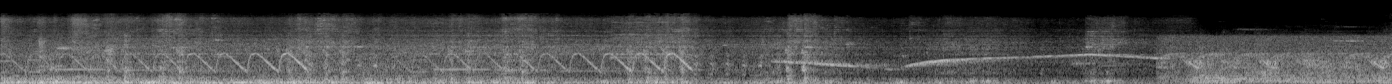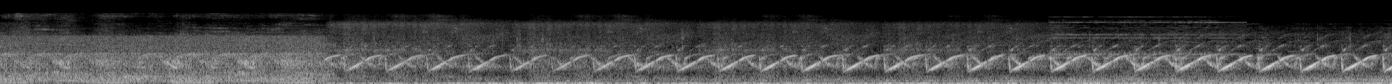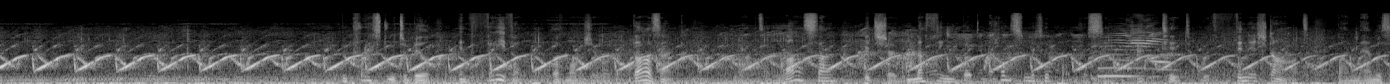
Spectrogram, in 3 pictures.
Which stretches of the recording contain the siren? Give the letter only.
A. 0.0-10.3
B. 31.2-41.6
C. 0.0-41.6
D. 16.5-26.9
C.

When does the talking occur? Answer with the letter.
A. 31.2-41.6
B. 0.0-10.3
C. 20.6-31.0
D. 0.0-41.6
A.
